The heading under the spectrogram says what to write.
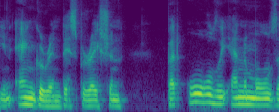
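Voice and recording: A quiet background sits beneath speech read aloud in a natural voice.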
